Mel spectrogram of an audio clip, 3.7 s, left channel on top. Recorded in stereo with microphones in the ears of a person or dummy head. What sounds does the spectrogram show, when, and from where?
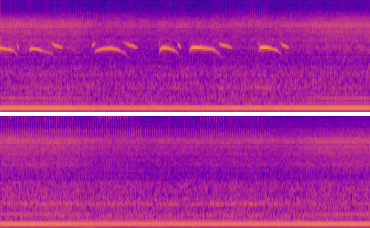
0.0 s a fan: 10° right (ahead or behind), 6 m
